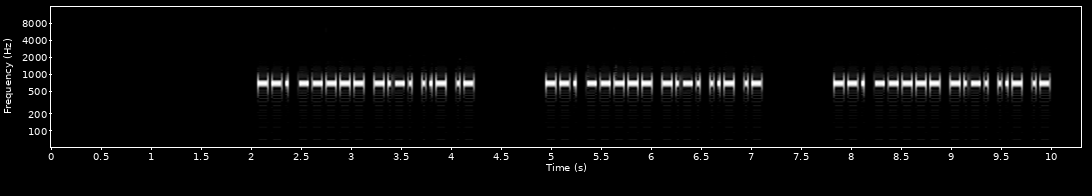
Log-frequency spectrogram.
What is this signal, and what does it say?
Morse code, heard as a keyed tone, about 34 wpm, 700 Hz. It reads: G0CUA G0CUA G0CUA
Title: DXCC-100 Call Signs - 5 Characters - Repeated 3x - 35wpm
